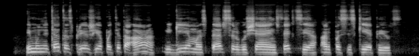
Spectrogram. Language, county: Lithuanian, Vilnius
